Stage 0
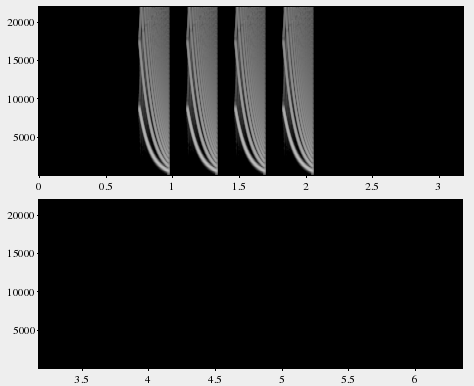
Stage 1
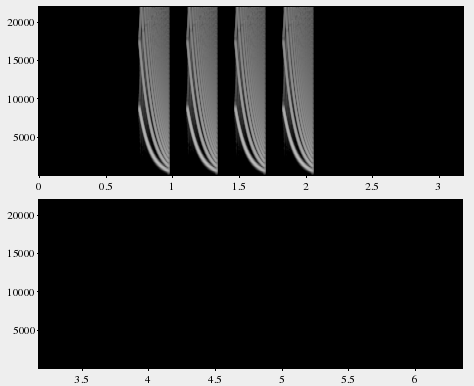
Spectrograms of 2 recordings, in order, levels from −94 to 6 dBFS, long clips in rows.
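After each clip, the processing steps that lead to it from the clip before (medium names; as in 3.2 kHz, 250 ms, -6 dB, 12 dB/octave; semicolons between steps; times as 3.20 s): high-pass 960 Hz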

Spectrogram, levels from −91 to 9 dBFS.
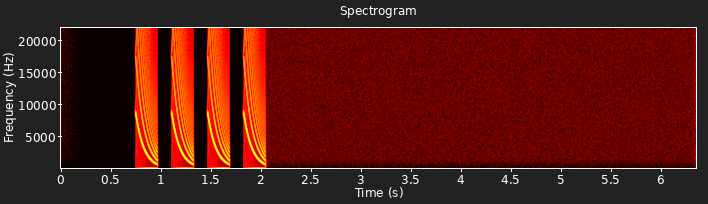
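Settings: reverse; upward compressor, threshold -34 dBFS; reverse; waveshaping leveller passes 2; trim +2 dB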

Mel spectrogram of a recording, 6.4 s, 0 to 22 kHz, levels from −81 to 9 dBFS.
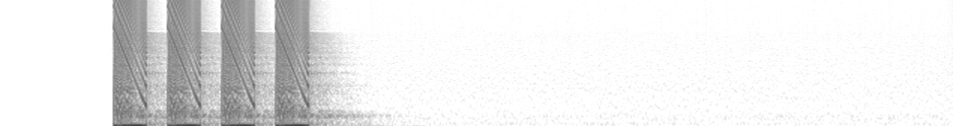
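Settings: formants flattened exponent 0.1; saturation -10.5 dBFS, distortion -11 dB; on a send at -12 dB: reverberation RT60 0.90 s, pre-delay 3 ms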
